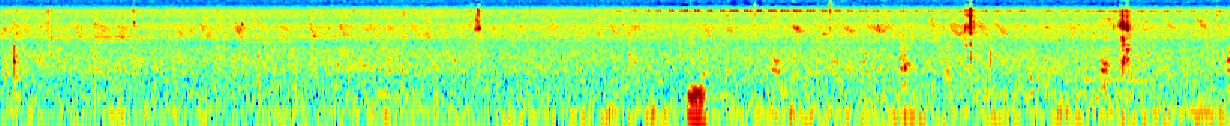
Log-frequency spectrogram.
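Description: Chickens clucking faintly in the background, with one short downward cluck about halfway through, and a few sharp small clicks.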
